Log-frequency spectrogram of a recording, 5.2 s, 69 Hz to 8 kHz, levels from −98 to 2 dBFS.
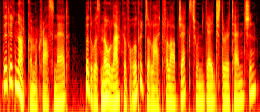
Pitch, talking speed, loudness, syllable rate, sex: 125 Hz, 220 wpm, -22 LUFS, 6.1 syllables/s, male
